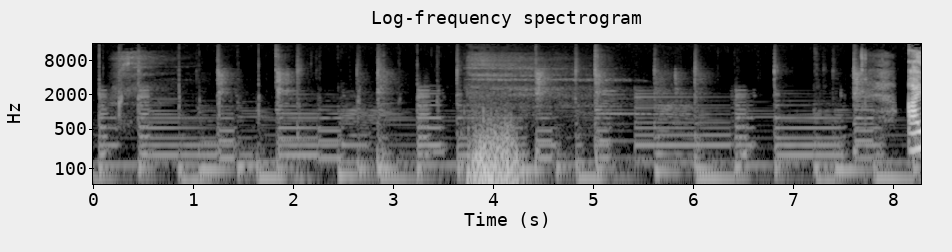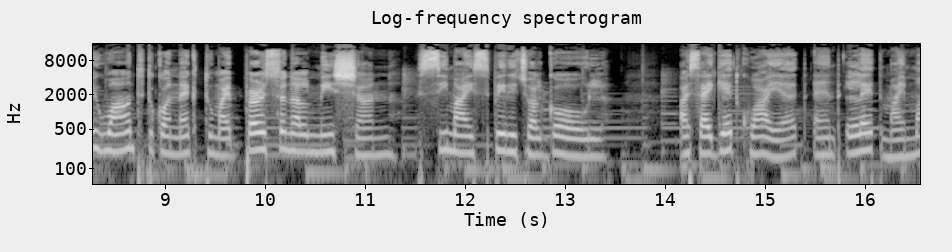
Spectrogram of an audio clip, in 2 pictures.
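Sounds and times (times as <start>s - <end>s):
slow deep breathing in and out: 0.1s - 1.0s, 3.6s - 6.0s, 7.6s - 8.1s, 13.5s - 14.1s
speech: 8.2s - 13.5s, 14.1s - 16.5s.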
